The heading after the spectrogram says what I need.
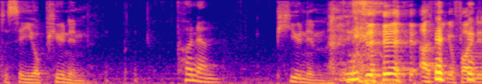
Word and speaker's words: punim: Punim. I think you'll find it's the British pronunciation.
